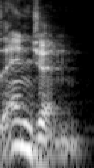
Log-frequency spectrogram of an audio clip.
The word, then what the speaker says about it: Engen: It's Engine Books, but people call it, because I didn't spell it like a car engine, it's ENGEN, people will just call it any number of things.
